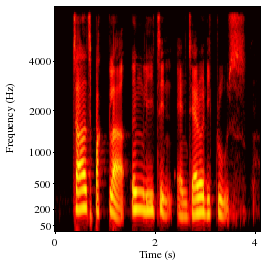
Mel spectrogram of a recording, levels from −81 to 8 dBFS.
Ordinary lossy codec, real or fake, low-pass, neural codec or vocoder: none; real; 7.2 kHz; none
